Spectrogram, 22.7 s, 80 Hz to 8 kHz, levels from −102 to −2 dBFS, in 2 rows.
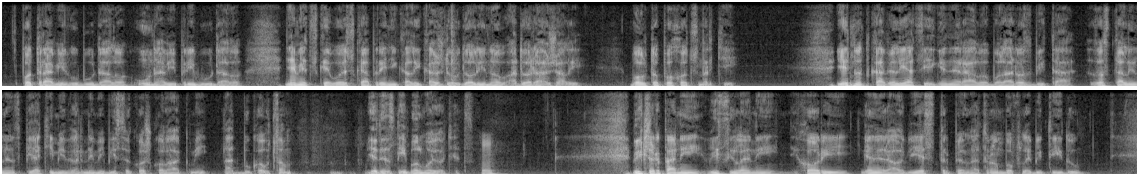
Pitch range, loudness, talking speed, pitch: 80-100 Hz, -24 LUFS, 110 wpm, 90 Hz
